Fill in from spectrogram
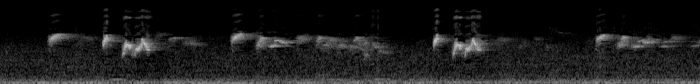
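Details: Eight-month-old caged red-whiskered bulbul, freshly moulted, delivering loud clear whistled phrases with sharp rising-and-falling notes, repeated about every two seconds, over faint low background hum.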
